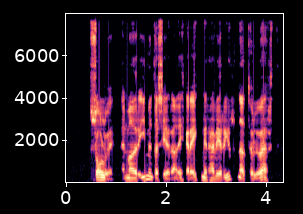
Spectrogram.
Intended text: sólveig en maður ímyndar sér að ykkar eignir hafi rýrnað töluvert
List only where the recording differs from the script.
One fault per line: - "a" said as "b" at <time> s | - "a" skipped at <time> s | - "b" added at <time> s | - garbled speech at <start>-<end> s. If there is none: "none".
none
